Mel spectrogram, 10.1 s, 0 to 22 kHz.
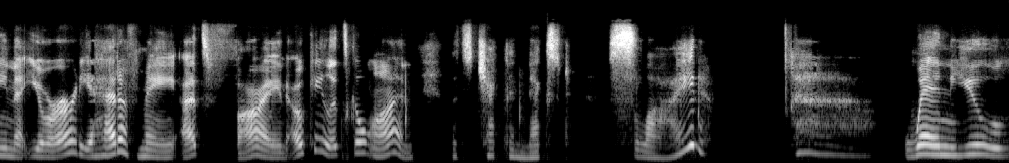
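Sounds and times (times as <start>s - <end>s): woman sighing: 7.9s - 8.7s.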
